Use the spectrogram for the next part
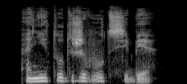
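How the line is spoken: Quiet. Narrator (Russian): тихо сказал он

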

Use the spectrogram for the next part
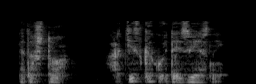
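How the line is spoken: Whisper. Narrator (Russian): зашептал он

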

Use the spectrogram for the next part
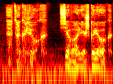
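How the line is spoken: Whispered. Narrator (Russian): прошептал Виктор

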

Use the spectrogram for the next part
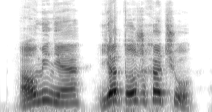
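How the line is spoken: Young woman shouting. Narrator (Russian): крикнула другая девица

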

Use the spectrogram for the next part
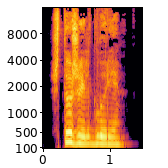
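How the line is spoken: Doctor's sigh. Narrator (Russian): вздохнул доктор

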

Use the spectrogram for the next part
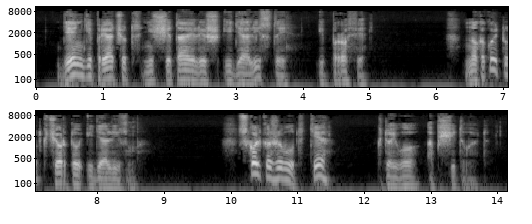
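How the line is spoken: Thoughtful. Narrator (Russian): Фрол задумчиво сказал

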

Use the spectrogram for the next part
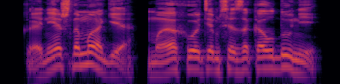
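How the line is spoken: Plain. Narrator (Russian): сказал Ларс

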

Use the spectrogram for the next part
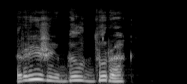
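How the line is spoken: Snapped. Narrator (Russian): огрызнулась Юлька

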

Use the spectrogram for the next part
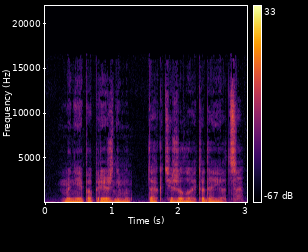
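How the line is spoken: Quiet speech. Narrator (Russian): проговорил он тихо

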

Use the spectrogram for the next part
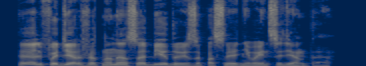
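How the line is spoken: Displeased grumble. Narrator (Russian): с недовольным лицом проворчал

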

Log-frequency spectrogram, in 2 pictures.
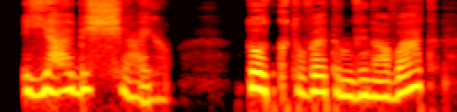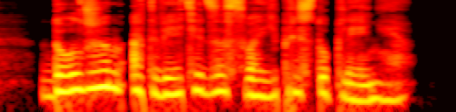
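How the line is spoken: Barely audible rustling whisper. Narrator (Russian): еле слышно прошелестела я

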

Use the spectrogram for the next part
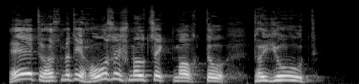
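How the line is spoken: Shouting. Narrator (German): schreit Karl

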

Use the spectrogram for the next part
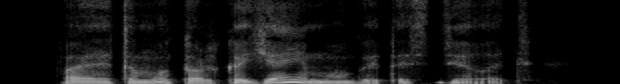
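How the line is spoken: Quiet. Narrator (Russian): тихо сказал Минчарос

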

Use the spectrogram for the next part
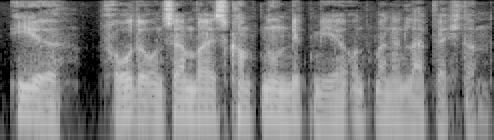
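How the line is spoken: Plain. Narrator (German): sagte Faramir

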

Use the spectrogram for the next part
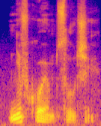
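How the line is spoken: Even-voiced reply. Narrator (Russian): ровным голосом ответил Роланд

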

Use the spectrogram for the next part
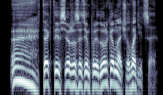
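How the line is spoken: Rider sighing. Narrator (Russian): вздохнул всадник

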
